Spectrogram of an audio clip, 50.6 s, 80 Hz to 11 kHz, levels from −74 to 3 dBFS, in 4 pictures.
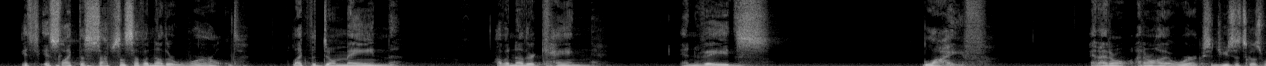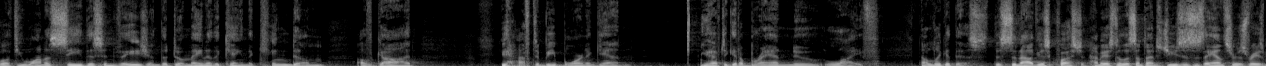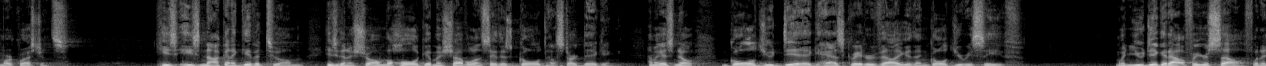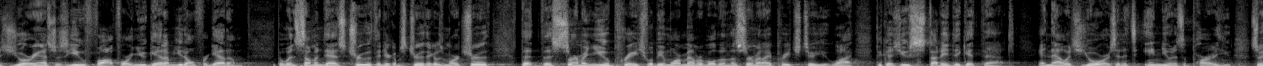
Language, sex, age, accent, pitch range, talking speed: English, male, 50-69, American, 120-155 Hz, 235 wpm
